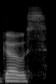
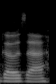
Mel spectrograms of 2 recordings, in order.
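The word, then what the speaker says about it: gose: first started the podcast i said ghosts not goza i know better well it's yeah it's confusing because there's goza and then there's goos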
